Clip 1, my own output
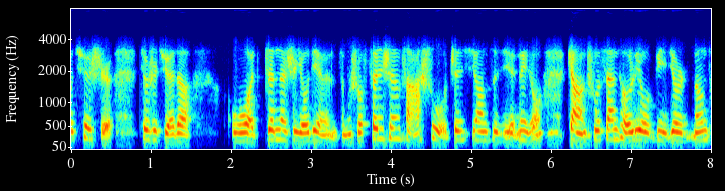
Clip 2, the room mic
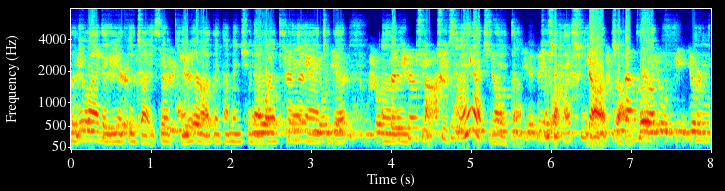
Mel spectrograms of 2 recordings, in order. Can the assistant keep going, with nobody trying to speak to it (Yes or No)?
No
